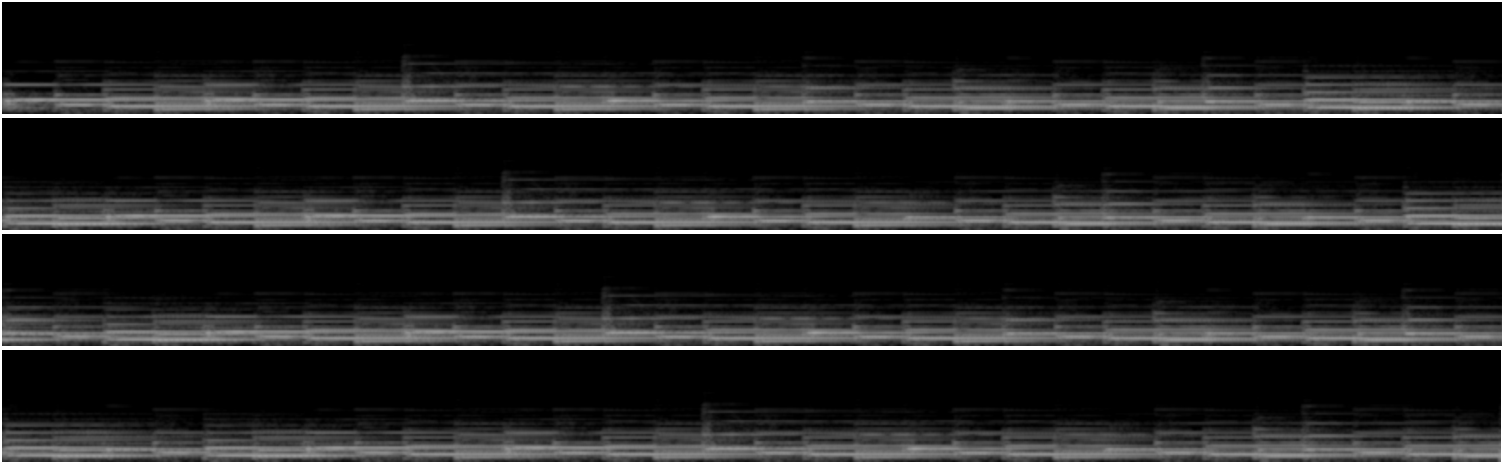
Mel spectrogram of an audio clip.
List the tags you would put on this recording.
Music > Solo instrument
free
loop
music
pianomusic
reverb
samples
simple

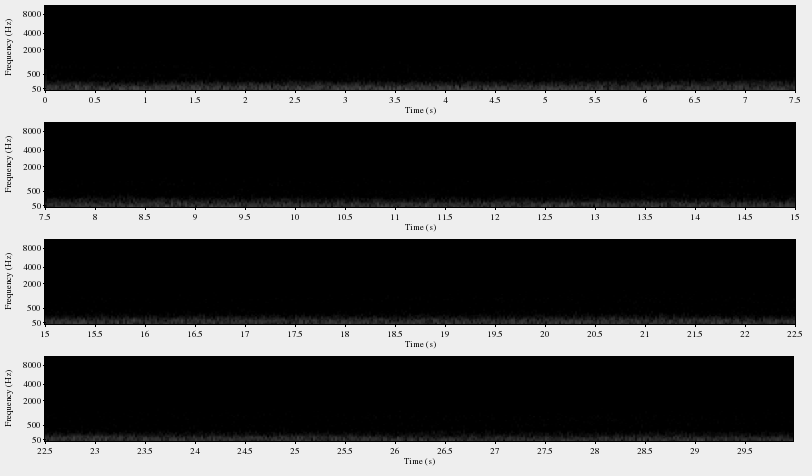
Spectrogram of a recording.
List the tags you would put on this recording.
Soundscapes > Nature
alice-holt-forest
field-recording
meadow
natural-soundscape
nature
phenological-recording
raspberry-pi
soundscape

